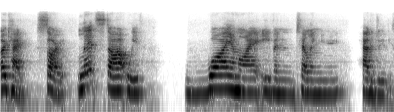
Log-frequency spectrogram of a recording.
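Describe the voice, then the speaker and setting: An Australian accent at a fairly slow pace, with big swings in loudness. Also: woman. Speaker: body language trainer. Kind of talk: webinar presentation. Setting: live webinar. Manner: halting.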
